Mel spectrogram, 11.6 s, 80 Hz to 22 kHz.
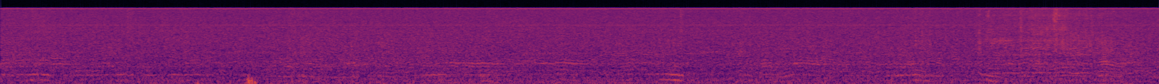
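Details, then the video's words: Buckfast honeybees at a beehive entrance, recorded 26 July 2013 at 14:30: a dense, droning hum of many overlapping wing buzzes with wavering low tones, steady throughout, broken by a brief click near two and a half seconds. "Beehive Entrance Buckfast Bees"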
